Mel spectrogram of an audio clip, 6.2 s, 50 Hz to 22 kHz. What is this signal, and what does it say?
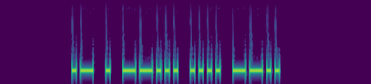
Morse code, heard as a keyed tone, about 17 wpm, 700 Hz. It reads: AE7HZ
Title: USA Call Signs - 5 Characters - 3x Character Spacing - 17wpm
